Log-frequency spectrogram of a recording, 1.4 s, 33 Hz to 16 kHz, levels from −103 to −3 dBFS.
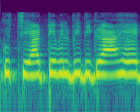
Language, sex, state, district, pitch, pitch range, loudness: Hindi, female, Bihar, Madhepura, 270 Hz, 260-275 Hz, -15 LUFS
